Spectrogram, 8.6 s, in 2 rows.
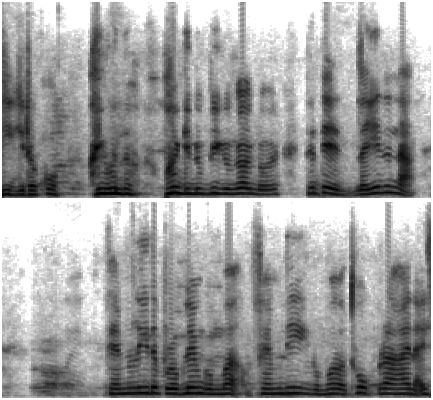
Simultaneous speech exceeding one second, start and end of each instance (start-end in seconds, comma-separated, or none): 5.3-7.5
